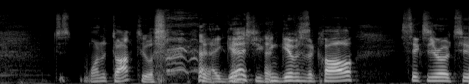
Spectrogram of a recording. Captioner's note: both laugh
